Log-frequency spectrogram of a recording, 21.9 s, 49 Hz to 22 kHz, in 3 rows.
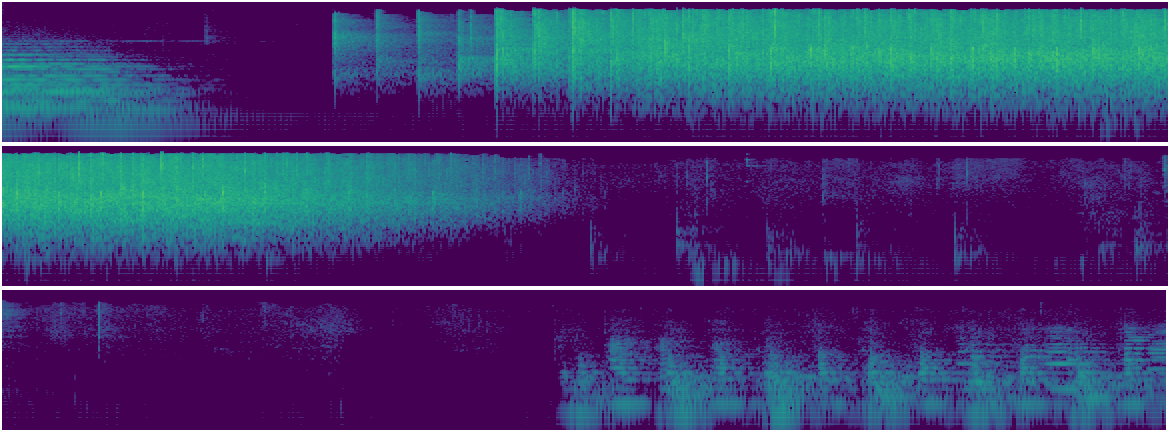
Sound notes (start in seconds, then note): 2.1 audience applause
